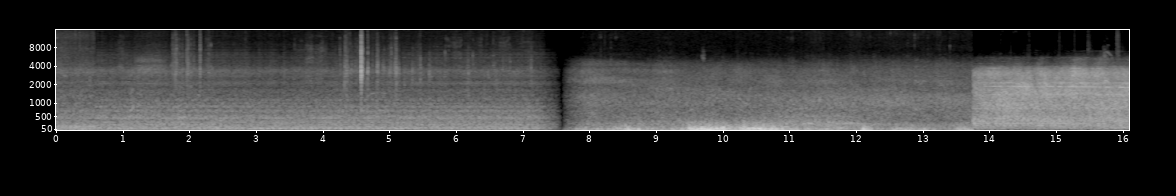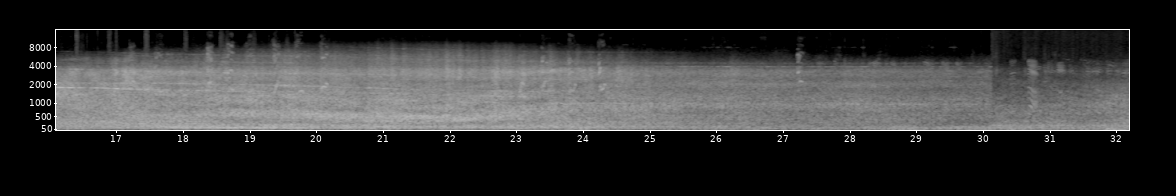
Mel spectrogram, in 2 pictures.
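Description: A StarFlyer Airbus A320 jet airliner on landing approach passing low overhead: its engine roar comes in suddenly about halfway through, holds loud with a faint falling whine, and fades toward the end. Before it comes a steady bus engine hum inside the cabin, cut off after about seven seconds, then a few loud low rumbles.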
